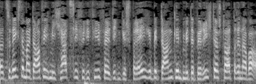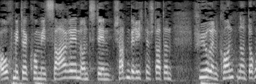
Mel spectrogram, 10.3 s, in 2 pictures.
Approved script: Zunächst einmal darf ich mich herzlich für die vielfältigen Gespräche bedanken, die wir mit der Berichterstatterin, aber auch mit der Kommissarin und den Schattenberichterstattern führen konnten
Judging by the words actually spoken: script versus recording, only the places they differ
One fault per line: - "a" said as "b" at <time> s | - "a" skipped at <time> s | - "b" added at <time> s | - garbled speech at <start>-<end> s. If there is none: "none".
- "die wir" skipped at 3.6 s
